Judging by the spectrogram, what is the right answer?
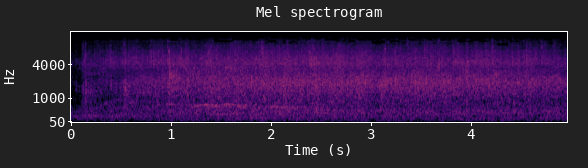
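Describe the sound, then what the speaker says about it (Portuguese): A church congregation at a gospel service breaks into sustained applause, a dense wash of clapping swelling in and holding steady, heard faintly and from some distance. "Vamos aplaudir, amados."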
